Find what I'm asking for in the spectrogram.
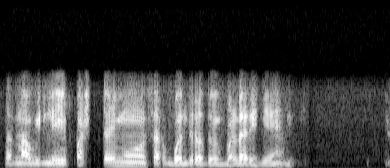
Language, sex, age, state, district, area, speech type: Kannada, male, 18-30, Karnataka, Bellary, rural, conversation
